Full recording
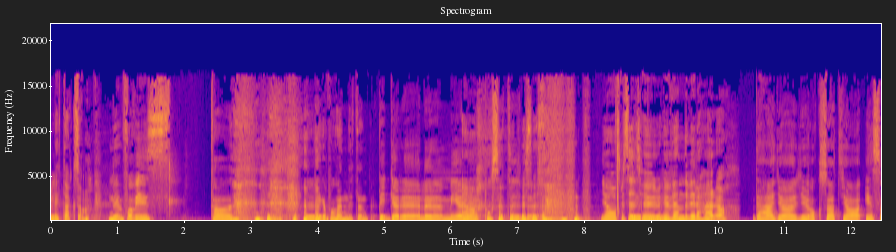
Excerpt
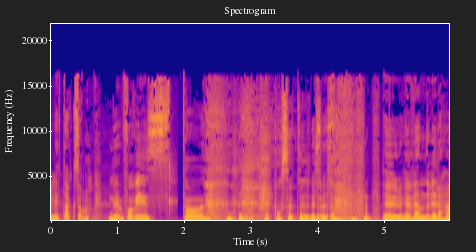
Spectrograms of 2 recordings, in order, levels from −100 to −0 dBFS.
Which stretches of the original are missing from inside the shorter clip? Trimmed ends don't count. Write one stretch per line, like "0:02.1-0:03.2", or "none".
0:01.9-0:02.3
0:03.8-0:06.5
0:08.1-0:08.9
